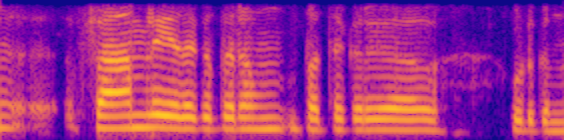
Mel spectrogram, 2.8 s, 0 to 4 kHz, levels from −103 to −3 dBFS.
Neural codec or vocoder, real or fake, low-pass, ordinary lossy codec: none; real; 3.6 kHz; none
